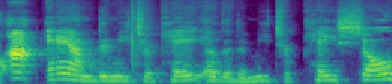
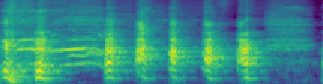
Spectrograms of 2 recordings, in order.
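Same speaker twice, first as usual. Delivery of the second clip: high, real burst of laughter; laughing; 5 dB louder than usual. Real, not acted. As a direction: break into a long, high laugh. Laughs after quoting her daughter.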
